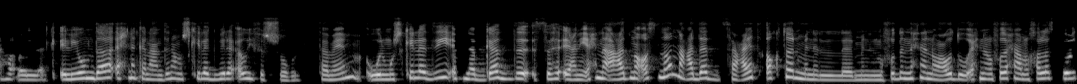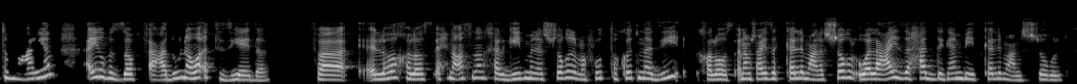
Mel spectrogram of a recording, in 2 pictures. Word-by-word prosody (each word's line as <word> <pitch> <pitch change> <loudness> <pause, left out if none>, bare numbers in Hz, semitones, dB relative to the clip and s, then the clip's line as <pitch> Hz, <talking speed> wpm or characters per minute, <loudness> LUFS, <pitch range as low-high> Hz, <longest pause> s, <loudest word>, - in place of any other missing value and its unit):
هاقول 240 -3 -4
لك، 220 - -10
اليوم 270 +5 +5
ده 280 - +4 0.2
إحنا 300 +1 -1
كان 255 -4 -4
عندنا 230 +4 -3
مشكلة 260 +1 -1
كبيرة 255 +2 0
أوي 260 0 0
في 235 - -11
الشغل 195 -3 -6 0.2
تمام، 245 +9 -1
والمشكلة 235 +7 +2
دي 290 +3 +1
إحنا 265 -3 0
بجد 265 +2 +3
س - - -11
يعني 230 -5 +1
إحنا 295 -4 +2
قعدنا 255 +5 +2
أصلًا 330 +5 +1
عدد 250 -1 +1
ساعات 240 +7 -1
أكتر 330 +4 +1
من 255 -6 +1
ال 205 -1 -2
من 210 0 -3
المفروض 250 +6 -3
إن 265 - +2
إحنا 280 +2 -2
نقعده، 230 -1 0
إحنا 260 +2 -1
المفروض 250 +3 +1
إحنا 270 -3 -2
بنخلّص 260 +4 0
في 270 - +2
وقت 280 +3 +2
معيّن 280 - 0 0.3
أيوه 335 0 +3
بالضبط، 240 -2 0
قعدونا 260 +8 +1
وقت 295 -4 +1
زيادة 205 -3 -2 0.4
ف 240 - -4 0.5
اللي 240 +3 +3
هو 305 +2 +2
خلاص 245 -3 +1
إحنا 290 - 0
أصلًا 300 +2 -4
خارجين 255 0 -1
من 265 -2 0
الشغل 280 +5 -1
المفروض 275 +2 -4
طاقتنا 285 +1 -2
دي 280 - 0 0.2
خلاص 225 -1 0
أنا 255 0 0
مش 255 -1 -4
عايزة 260 +1 +2
أتكلّم 270 -1 0
عن 225 -1 -1
الشغل 305 +7 +1
ولا 250 0 +6
عايزة 275 +4 +2
حد 260 -2 -1
جنبي 260 +1 0
يتكلّم 250 +1 -4
عن 200 - -4
الشغل، 205 +2 -4
255 Hz, 195 wpm, -23 LUFS, 230-280 Hz, 0.5 s, ولا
